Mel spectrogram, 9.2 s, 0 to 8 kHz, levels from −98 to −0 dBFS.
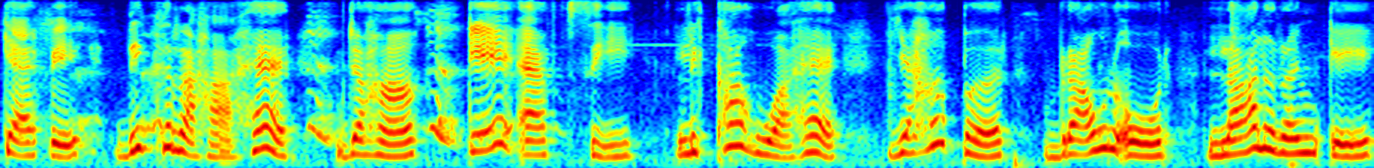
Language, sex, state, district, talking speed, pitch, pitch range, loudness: Hindi, female, Himachal Pradesh, Shimla, 105 wpm, 260 Hz, 230-325 Hz, -14 LUFS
